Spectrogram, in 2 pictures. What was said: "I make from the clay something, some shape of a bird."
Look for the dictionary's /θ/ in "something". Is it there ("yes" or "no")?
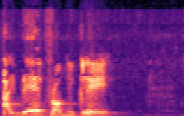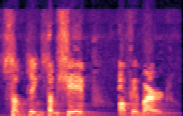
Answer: no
